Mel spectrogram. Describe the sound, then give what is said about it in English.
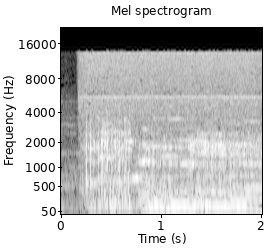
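A loud, deep growling roar from an unknown creature, something between a dog's growl and an elephant's trumpet, swells up and holds for nearly two seconds, unaccompanied by any voices. “It was something between a dog's growl and an elephant's trumpet.”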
